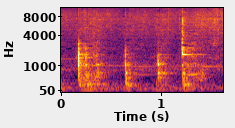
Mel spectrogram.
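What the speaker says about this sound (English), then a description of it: "We are just going to saute this and give it some color." Onions being sautéed in a pan, four quiet spoon strokes and scrapes against the pan over a faint sizzle, close and soft, with no talk.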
